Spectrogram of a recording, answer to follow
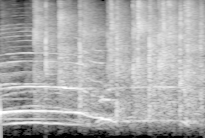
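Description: A small group cheering with a long held 'woo' and laughing, then clapping by hand through the rest.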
